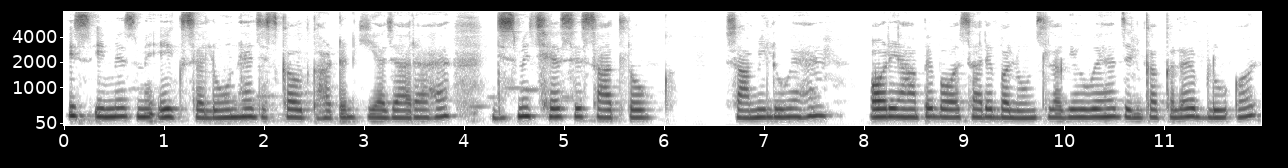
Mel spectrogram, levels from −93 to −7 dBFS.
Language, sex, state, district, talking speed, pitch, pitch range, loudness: Hindi, female, Bihar, East Champaran, 165 wpm, 210 Hz, 205-220 Hz, -34 LUFS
